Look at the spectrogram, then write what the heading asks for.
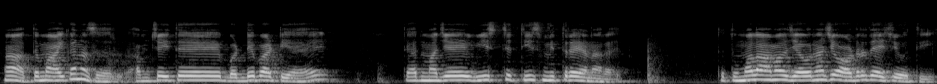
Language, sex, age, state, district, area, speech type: Marathi, male, 18-30, Maharashtra, Raigad, urban, spontaneous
